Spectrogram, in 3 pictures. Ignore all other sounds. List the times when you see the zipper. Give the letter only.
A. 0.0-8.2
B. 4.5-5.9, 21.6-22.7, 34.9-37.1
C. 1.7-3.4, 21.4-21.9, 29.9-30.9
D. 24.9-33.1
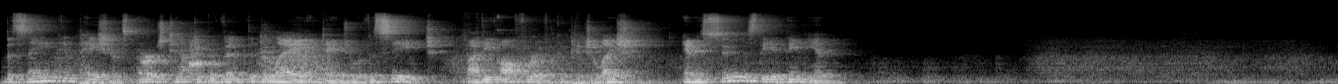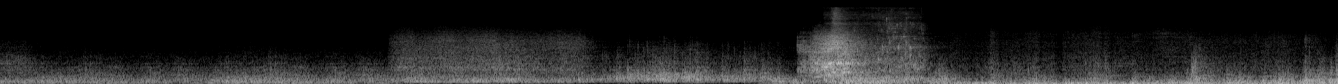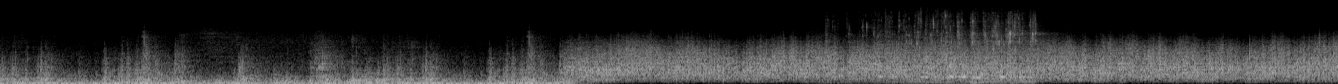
C.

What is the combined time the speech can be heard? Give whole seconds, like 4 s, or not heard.
8 s.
